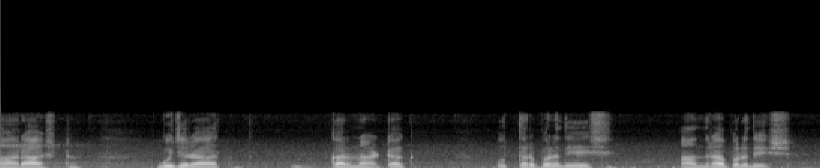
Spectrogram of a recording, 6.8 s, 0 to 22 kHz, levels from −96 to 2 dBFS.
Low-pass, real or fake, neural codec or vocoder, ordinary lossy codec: 7.2 kHz; real; none; none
